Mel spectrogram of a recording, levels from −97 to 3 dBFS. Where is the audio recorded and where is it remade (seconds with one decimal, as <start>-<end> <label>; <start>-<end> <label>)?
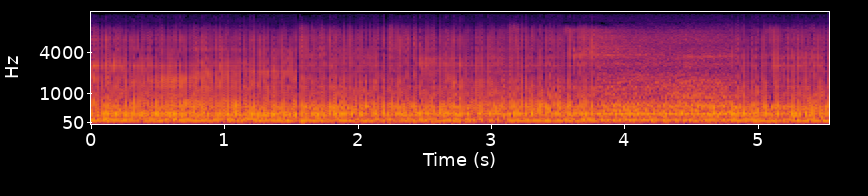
0.0-3.8 remade; 3.8-4.8 recorded; 4.8-5.5 remade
